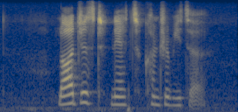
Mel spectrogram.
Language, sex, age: English, female, 19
